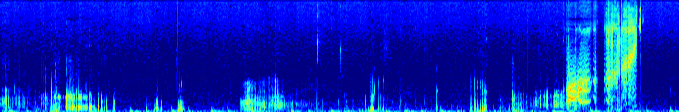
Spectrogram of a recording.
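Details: Abdominal digestion sounds recorded after drinking a beverage: irregular gurgling and bubbling rumbles with a rising squeal near the end; normal bowel sounds (borborygmi).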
